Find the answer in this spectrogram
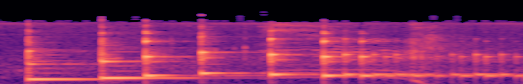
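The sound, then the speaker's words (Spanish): A marimba ringtone: a quick stepwise run of bright mallet notes climbing in pitch, loud and alone, with one tone sliding downward near the end. “¿Has traído la marimba para el comienzo del año? Por supuesto. A ver, con marimba y todo...”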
